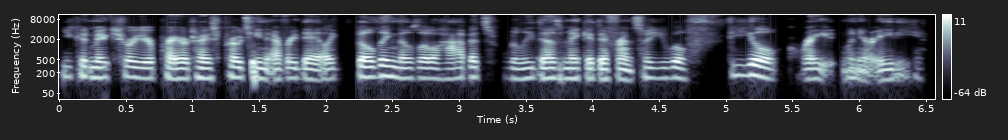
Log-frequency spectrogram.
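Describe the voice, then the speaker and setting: A woman's voice: very deep voice, fairly even intonation, fast talker, a little mellow, no echo. A middle-aged woman chatting as a podcast guest, giving emphatic, plain-spoken fitness advice and building her points in lists. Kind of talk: casual interview chat giving advice.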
